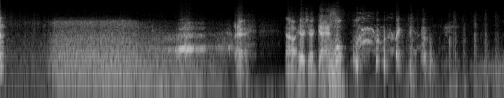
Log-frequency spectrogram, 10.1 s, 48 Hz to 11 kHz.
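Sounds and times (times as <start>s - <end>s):
car engine roaring: 0.4s - 4.8s
car tires screeching as it brakes to a halt: 1.0s - 5.0s
speech: 5.7s - 7.0s
laughter: 7.0s - 9.5s.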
